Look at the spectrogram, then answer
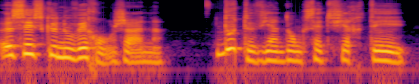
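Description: A woman reading aloud, voicing a proud, protective gentleman with a haughty, indignant manner. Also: fairly low pitch, lively intonation, unhurried, vocal fry, full character voice. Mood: earnest.

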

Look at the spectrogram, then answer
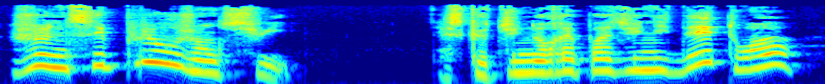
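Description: A woman's voice: fairly high pitch, lively intonation, a little slow, warm tone. A woman reading the part of a worried married man pressing his wife for money, in an audiobook. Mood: worried pleading. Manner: urgent, pleading then cold.

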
